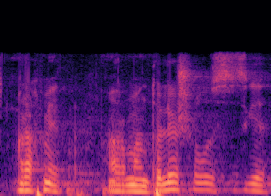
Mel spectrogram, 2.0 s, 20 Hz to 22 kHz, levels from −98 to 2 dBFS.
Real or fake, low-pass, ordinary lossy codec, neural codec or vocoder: real; 7.2 kHz; none; none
